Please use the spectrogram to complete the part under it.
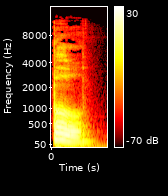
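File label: "bull", British English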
